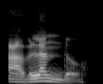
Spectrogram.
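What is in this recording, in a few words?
"hablando", Spanish, male; mekanta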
